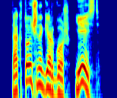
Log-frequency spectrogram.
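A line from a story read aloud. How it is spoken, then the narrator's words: Watchman's loud bark. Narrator (Russian): гаркнул сторож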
